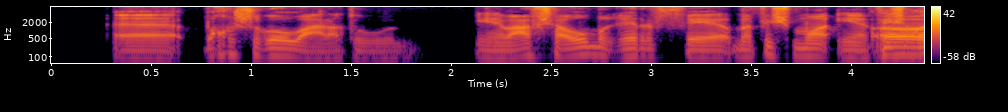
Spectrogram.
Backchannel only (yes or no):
no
